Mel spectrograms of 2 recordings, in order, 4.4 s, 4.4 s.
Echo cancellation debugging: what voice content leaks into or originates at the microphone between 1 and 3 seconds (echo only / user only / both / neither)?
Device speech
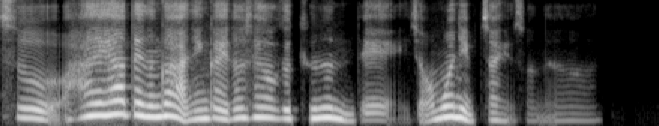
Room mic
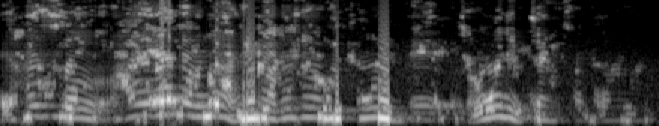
echo only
